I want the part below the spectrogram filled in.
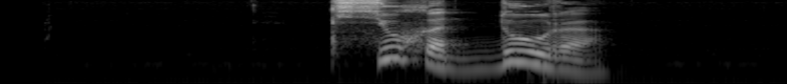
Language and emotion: Russian, angry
